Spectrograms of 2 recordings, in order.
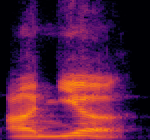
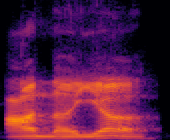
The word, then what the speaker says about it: ana: I am right but if you pronounce uh ana oh incorrectly like if you say anaya if you say anaya then you end up saying ship like a vessel and you end up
